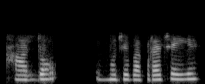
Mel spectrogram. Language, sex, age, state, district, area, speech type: Urdu, female, 30-45, Delhi, Central Delhi, urban, conversation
